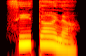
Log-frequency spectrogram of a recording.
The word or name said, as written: ಸೀತಳ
